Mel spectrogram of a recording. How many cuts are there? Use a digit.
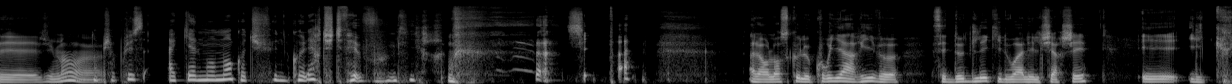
0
